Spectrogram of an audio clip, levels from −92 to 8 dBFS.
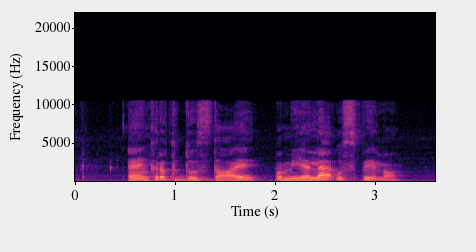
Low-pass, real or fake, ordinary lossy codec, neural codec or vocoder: none; fake; none; vocoder, 22.05 kHz, 80 mel bands, WaveNeXt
